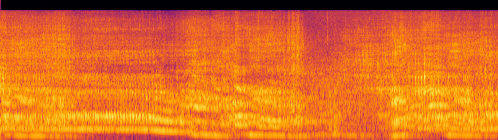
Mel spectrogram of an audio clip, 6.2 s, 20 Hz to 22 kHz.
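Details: Lion at the St. Louis Zoo on December 12, 2014, giving long, deep, moaning roars with a strong harmonic tone. Each roar slides downward, and they follow one another with barely a pause.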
